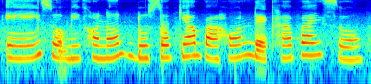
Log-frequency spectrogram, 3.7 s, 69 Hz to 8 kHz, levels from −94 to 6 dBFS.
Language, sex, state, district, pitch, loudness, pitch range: Assamese, female, Assam, Sonitpur, 310 Hz, -16 LUFS, 300-345 Hz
